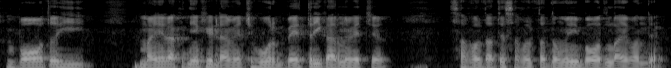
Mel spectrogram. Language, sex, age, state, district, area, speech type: Punjabi, male, 18-30, Punjab, Kapurthala, rural, spontaneous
